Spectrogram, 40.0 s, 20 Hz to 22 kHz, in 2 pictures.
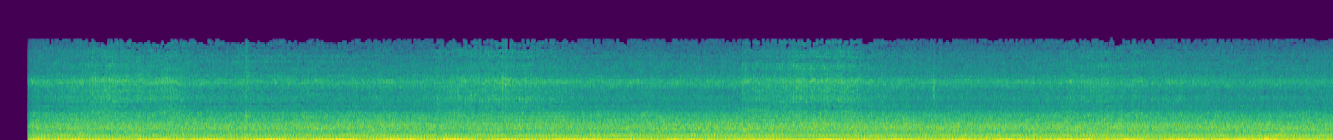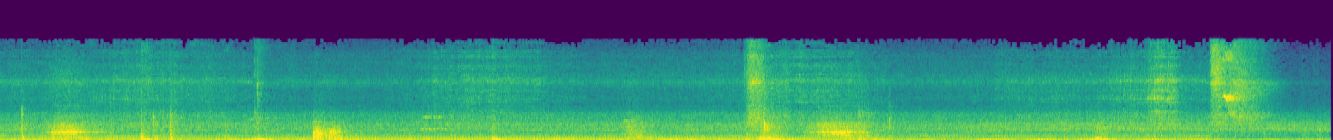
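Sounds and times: workshop machinery humming: 0:00.4 - 0:39.9
short hisses: 0:20.6 - 0:21.6.

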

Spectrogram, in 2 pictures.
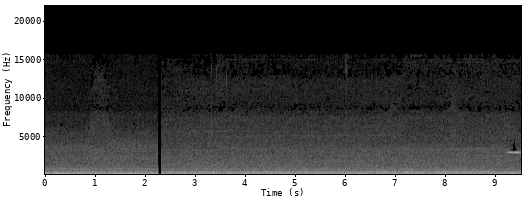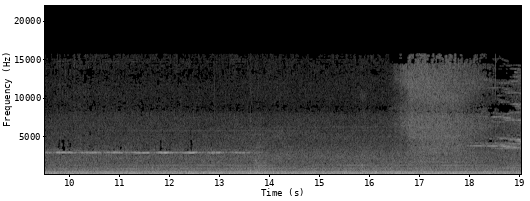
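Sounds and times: train equipment low hum: 0:00.0 - 0:18.6
train air hiss: 0:16.5 - 0:19.0.

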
